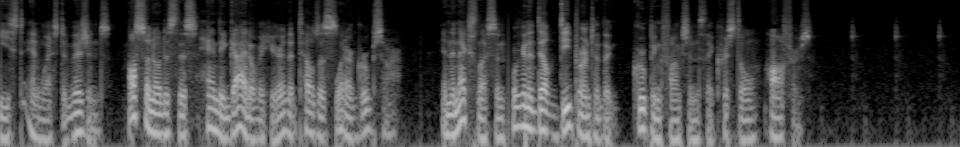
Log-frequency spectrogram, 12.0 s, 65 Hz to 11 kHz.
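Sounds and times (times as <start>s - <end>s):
low steady hum: 0.0s - 12.0s
faint ticks: 10.1s - 12.0s.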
